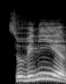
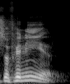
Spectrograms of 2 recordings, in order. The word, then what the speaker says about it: souvenir: souvenir هدية تذكارية مش سوفينير.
